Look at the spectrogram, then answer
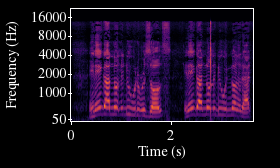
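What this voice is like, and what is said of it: Speaks with a noticeable accent. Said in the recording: “I have an accent. Sometimes I get tongue-tied.”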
